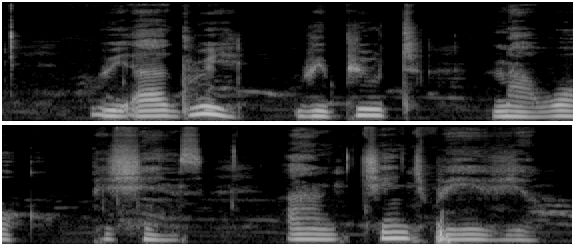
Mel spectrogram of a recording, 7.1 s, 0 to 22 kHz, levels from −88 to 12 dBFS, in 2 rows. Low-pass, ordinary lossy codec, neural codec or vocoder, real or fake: none; none; none; real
